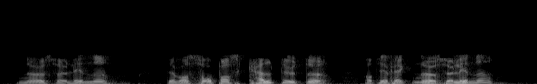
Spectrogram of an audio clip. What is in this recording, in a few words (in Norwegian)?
"nøsølinne", Numedalsmål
